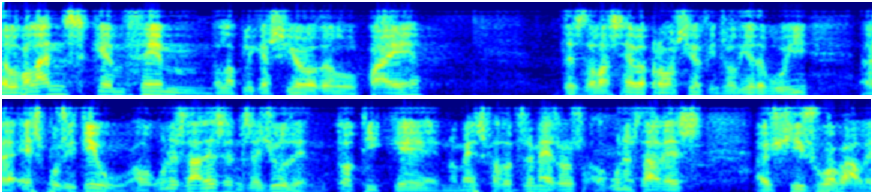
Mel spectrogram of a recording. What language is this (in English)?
Catalan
